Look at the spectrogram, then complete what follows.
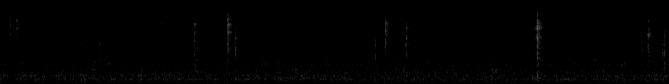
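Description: Faint, scattered clicks and taps from a small screwdriver and 3D-printed plastic parts being handled while a screw is driven, about six in all, the loudest about five and a half seconds in.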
